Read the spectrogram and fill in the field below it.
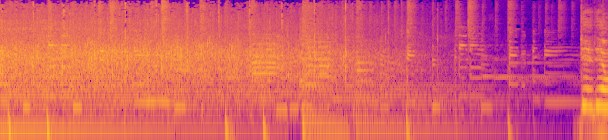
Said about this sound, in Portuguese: Você que tá no ônibus agora, sentado, escutando o podcast, levanta, por favor. E aplauda o diretor, vai.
